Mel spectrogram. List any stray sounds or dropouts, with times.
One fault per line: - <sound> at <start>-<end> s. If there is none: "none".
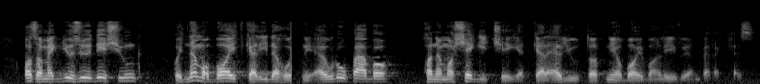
- dropout at 2.9-3.0 s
